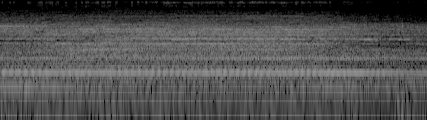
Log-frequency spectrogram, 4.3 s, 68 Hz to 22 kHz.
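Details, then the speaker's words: Volvo 240GLE turbo LS2 project, three fuel pumps (intake pump plus two-stage main pump) run directly on 12 volts to pressurize rails, about 63 pressure, regulator not yet set, small drip: steady high-pitched multi-tone electric whine, noisy but normal. "certainly noisy but i don't imagine i'll hear that over the engine"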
